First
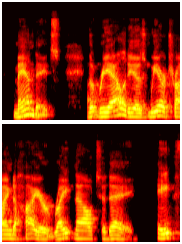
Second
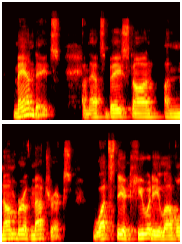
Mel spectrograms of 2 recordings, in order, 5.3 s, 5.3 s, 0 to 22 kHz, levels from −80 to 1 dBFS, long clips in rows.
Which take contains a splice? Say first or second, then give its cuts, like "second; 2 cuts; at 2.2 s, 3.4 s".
second; 1 cut; at 1.2 s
